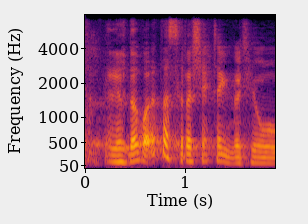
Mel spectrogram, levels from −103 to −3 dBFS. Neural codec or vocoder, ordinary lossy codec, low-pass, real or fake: codec, 16 kHz, 1 kbps, FunCodec, trained on Chinese and English, 50 frames a second; Opus, 64 kbps; 7.2 kHz; fake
